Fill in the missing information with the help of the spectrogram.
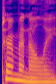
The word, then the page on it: terminally: British English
